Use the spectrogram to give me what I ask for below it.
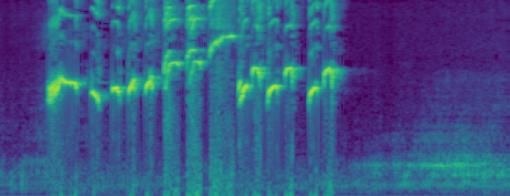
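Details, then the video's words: Orange-headed thrush used as a lure for other birds: a fast, lively string of about a dozen short whistled and scratchy notes over three seconds, then soft low background rumble. "SUARA PANGGILAN ANIS MERAH || PANCINGAN bikin cepat bunyi"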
